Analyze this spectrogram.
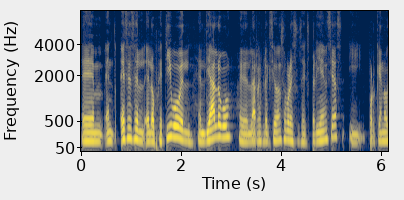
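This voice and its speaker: A moderate pace, in a dry sound with no echo and a quiet background. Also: man. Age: young. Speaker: panel moderator. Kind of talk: moderated panel discussion. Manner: hesitant with filler and repetitions. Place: hall. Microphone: podium.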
